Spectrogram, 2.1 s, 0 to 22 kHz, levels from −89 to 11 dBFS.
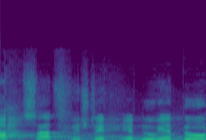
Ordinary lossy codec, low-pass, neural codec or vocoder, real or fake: AAC, 96 kbps; 14.4 kHz; codec, 32 kHz, 1.9 kbps, SNAC; fake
